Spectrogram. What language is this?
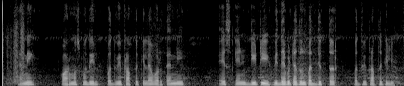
Marathi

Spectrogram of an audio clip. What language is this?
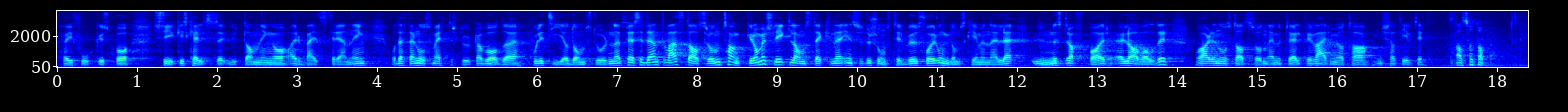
Norwegian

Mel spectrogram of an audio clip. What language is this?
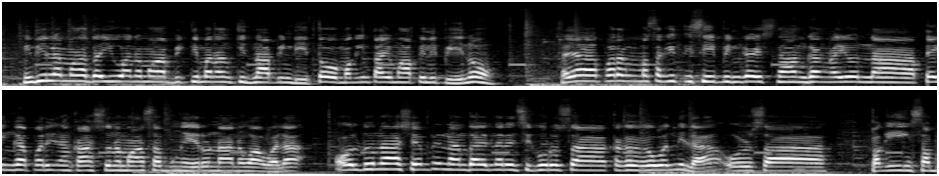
Filipino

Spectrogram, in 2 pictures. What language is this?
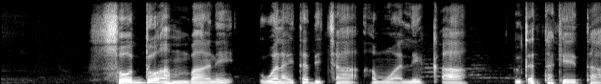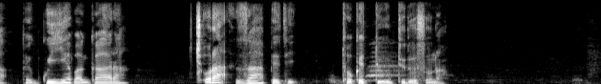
Wolaytta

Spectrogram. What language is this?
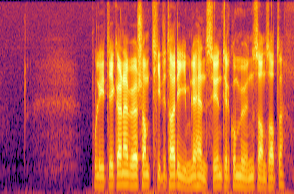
Norwegian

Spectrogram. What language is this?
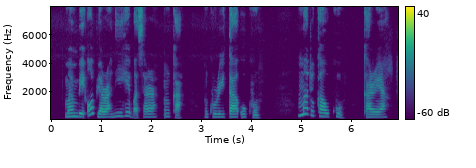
Igbo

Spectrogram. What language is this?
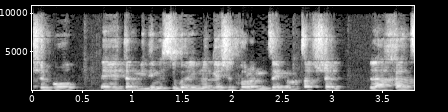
Hebrew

